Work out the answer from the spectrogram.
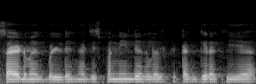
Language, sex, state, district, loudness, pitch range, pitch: Hindi, male, Uttar Pradesh, Shamli, -19 LUFS, 115-120 Hz, 120 Hz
